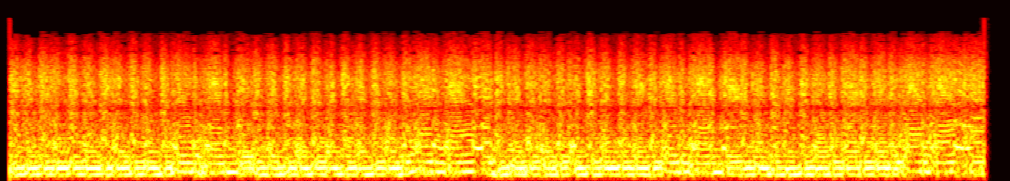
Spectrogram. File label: dark; fast and heavy-this could be funny if tuned down and slowed a bit...; guitar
